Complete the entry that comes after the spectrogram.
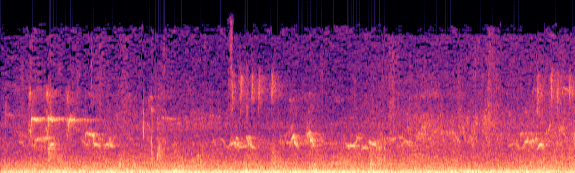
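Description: Small birds chirping in short, scattered calls over a steady background of outdoor noise with a low hum.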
